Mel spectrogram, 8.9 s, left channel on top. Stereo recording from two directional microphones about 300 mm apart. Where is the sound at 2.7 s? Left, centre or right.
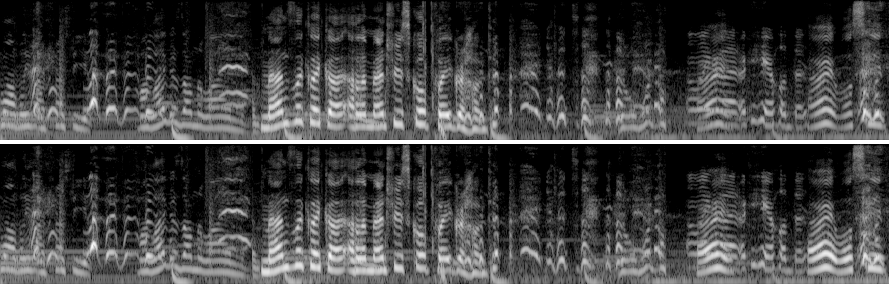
Centre.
